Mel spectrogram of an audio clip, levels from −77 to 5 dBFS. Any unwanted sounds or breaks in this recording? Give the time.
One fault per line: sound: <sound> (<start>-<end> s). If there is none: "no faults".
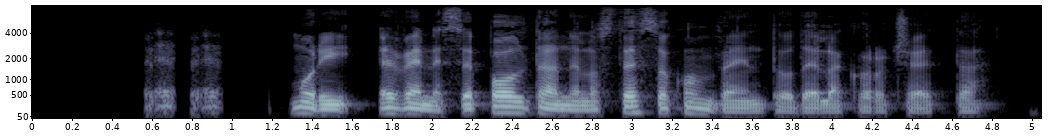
sound: laugh (0.6-1.0 s)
